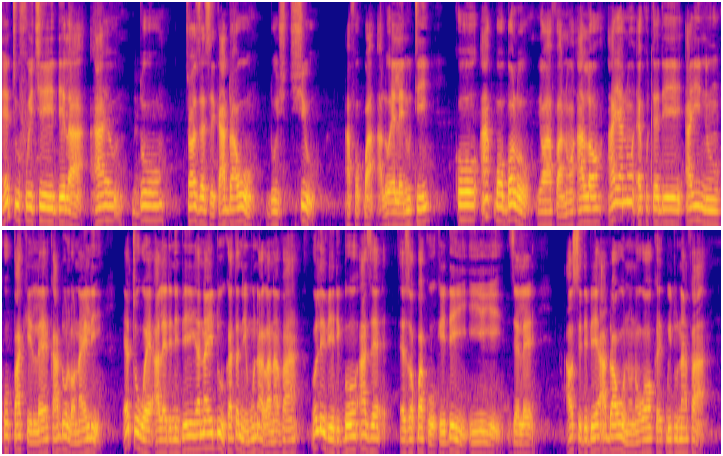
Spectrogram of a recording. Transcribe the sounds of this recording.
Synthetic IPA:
e˦t̪u˦fʊ˦e˨t͡ʃɪ˦dɪ˧la˨a˦dʊ˦ | tɾɔ˦zɛ˨sɪ˨ka˨˦dʊ˦a˦wo˦˨ | dʊ˨ʃi˦u˨ | a̰˨fʊ˨k͡pa̰˨a̰˨lo˨˦ɛ˧lɛ˨nũ˦ti˦ | ko˦a̰˦k͡pɔ˦bɔ˦lʊ˨jɔ˨a˨fa˨nʊ̃˦ʔa˨lɔ˦a˦ja˦nʊ̃˦ʔɛ˨kʊ˦t̪ɛ˧dɪ˦a̰˦ji˦nũ˨kʊ˦pa˦kʰɪ˨lɛ˦ka˨˦dʊ˦˨lɔ˨nã˨e˦lḭ˦˨ | ɛ˦tʊ˦wɛ˨ʔa̰˨lɛ˨dɪ˨nɪ˨bɪ˦ja˦nã˦i˦du˦˨ka˦ta˦ne˨mũ˦nã˨ɣla˨nã˨va˦ | o˦le˦vi˨e˨dɪ˨ɡ͡bo˦a˦zɛ˦ | ɛ˨zɔ˨k͡pa˦ko˨ke˨˦de˦ji˨i˨je˨jḛ˨zɛ˨lɛ˨ | a˨ɔ˦sɪ˨dɪ˨bɪ˦a̰˨dʊ˦a˦wʊ˦nʊ̃˨nʊ̃˨wɔ˦kɛ˦k͡pi˦du˦nã˦fa̰˦˨

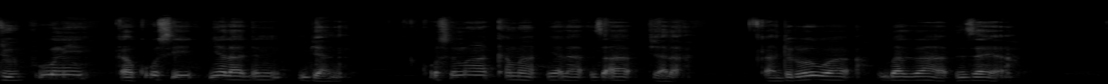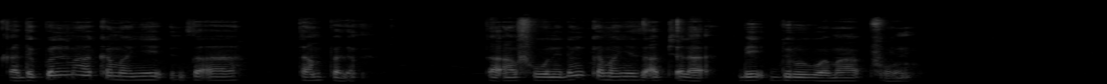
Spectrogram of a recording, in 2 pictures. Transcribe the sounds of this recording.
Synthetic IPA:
du˨puː˦nɨ˦ | ka˨kʊ˦ʔʊ˦sɨ˦ɲɛ˦la˦dɨ˦nbɛ˨nɨ̰˨ | kʊ˦ʔʊ˦sɨ˦maː˦kʰa˦ma˨ɲɛ˦la˨za̰˦ʔpi˨ɛ˨la̰˨ | ka˨dɨ˨ɾo˦wa˦ɡ͡ba˦zaː˦˨za˦ja̰˨ | ka˨dɨ˨k͡pɨ˦n˦maː˦ka˦ma˨ɲɛ˦za̰˦ʔa˦ | ta˦mpɨ˨lɨ̰˨m | ka˨ʔa˨ɱ˨fuː˨nɨ˨dɨ˦nka˦ma˨ɲɛ˦za̰˦ʔpi˦ɛ˦la˨ | bɛ˦dɨ˦ɾo˦wa˨maː˦pʰuː˦nɨ˨

